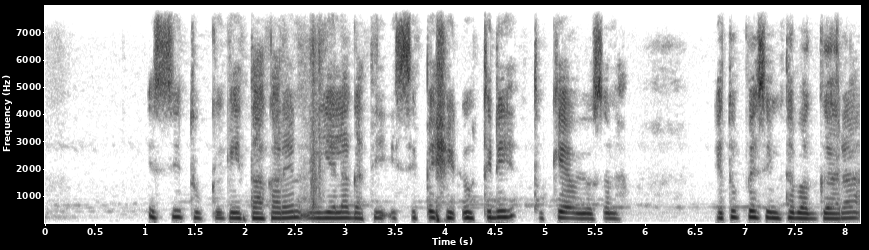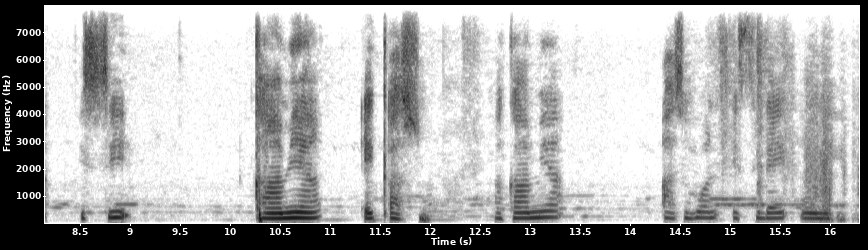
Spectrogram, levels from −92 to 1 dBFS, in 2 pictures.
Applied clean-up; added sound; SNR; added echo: none; none; none; none.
